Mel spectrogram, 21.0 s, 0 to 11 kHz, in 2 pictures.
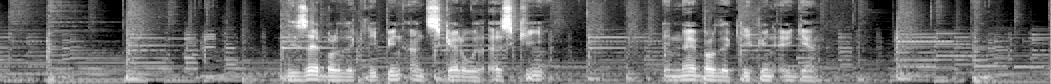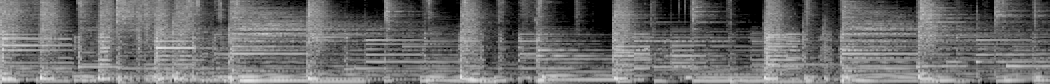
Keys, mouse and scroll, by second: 0.1-1.9 scroll down 6, 1.9-3.0 scroll down 3, 3.0 click, 4.2 click, 4.7 s, 9.0 s, 9.8 click, 10.2-10.8 scroll up 3, 11.8 r, 13.2 z, 13.8 middle click, 15.0 z, 17.4 click, 18.4 click, 20.6 s.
